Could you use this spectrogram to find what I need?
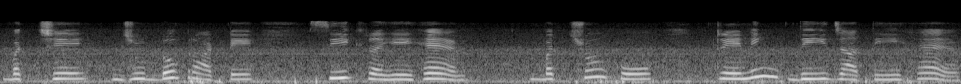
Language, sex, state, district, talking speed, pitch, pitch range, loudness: Hindi, female, Punjab, Fazilka, 75 wpm, 230 Hz, 175-260 Hz, -16 LUFS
